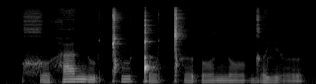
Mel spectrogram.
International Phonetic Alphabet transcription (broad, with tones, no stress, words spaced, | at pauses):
xo˨ ha˦nu˨˦ʔǀʰu˦ǃo˨ ǀʰɤ˨ʔo˨ no˨ ɡɤ˨lʲɤ˨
